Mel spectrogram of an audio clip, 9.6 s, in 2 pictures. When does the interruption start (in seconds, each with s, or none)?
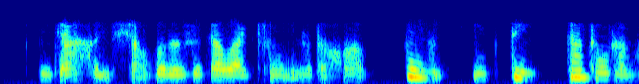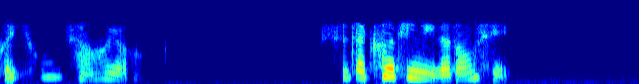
none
